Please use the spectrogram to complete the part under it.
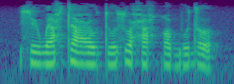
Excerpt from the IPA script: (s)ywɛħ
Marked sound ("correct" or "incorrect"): correct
